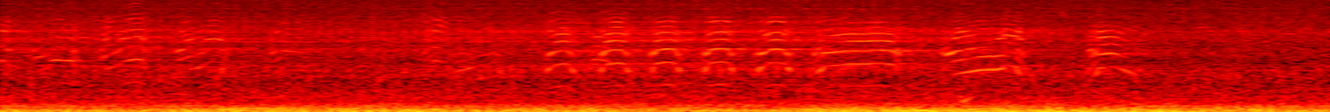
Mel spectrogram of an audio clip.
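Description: A bird calling a run of short, arched notes, about three a second, over a steady low rumble.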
